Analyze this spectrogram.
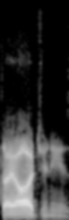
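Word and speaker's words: Diogenes: Dioynes, that's how that's how you say his name. Always have a trouble uh pronouncing it.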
